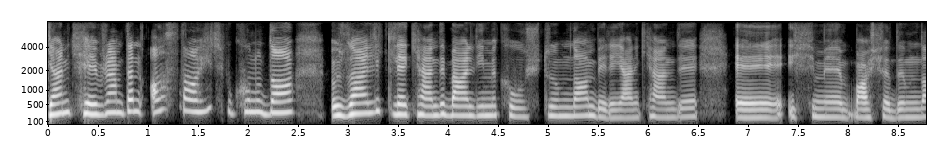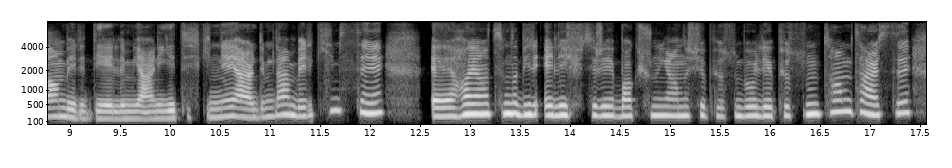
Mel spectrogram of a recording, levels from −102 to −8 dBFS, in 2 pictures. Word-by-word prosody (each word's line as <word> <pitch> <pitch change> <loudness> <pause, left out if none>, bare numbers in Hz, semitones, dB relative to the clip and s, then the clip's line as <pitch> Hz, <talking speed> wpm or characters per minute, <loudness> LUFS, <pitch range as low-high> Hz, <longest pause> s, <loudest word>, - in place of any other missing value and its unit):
yani, 275 +4 +7
çevremden 285 +4 +5
asla 335 -1 +1
hiçbir 320 -2 -5
konuda, 295 0 +3 0.4
özellikle 260 +3 +5
kendi 240 0 +2
benliğime 225 0 +2
kavuştuğumdan 220 +1 -3
beri, 180 -2 -3
yani 180 0 -2
kendi, 195 0 -5 0.4
eee, 180 -1 +2
işime 190 -1 -5
başladığımdan 185 +2 -1
beri 170 -4 -5
diyelim, 160 0 -2
yani 160 +1 -2
yetişkinliğe 185 +3 -5
erdiğimden 205 +5 -1
beri, 215 +3 -4
kimse, 300 -3 -2 0.5
eee, 205 0 +3
hayatımda 260 +4 +3
bir 250 0 +1
eleştiri, 230 -1 -1
"Bak 220 0 -2
şunu 230 - -5
yanlış 225 0 -3
yapıyorsun, 215 0 -7
böyle 220 0 -2
yapıyorsun." 225 +4 -1
Tam 310 +5 -2
tersi, 275 0 -2
225 Hz, 115 wpm, -25 LUFS, 195-265 Hz, 0.5 s, yani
